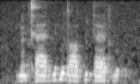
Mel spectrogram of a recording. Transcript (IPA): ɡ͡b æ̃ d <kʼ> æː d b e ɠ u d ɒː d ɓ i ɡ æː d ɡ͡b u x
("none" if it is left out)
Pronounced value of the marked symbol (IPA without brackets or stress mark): kʼ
